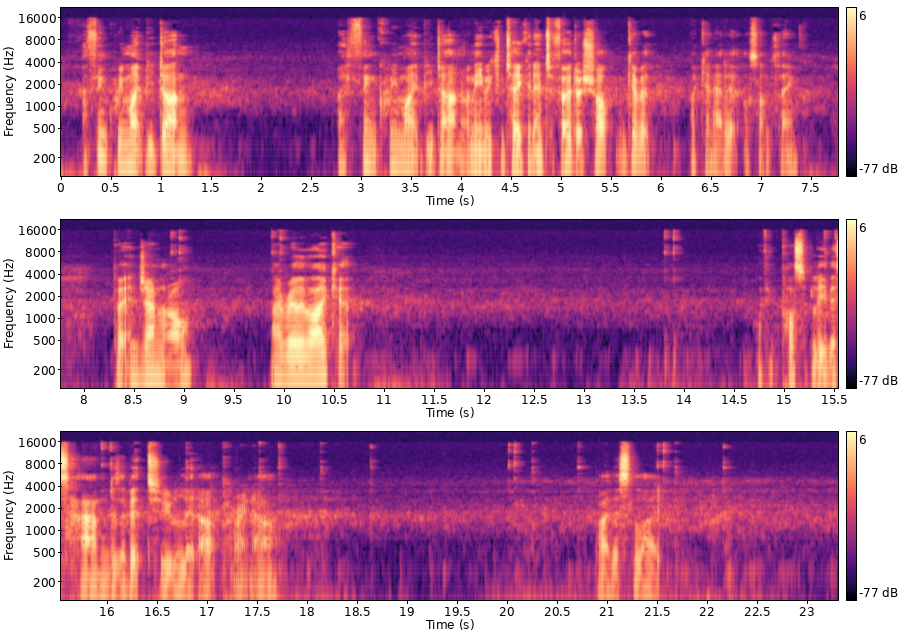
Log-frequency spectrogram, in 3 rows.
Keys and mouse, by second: 5.7-8.9 middle drag, 11.2-13.5 drag, 13.5-20.9 middle drag, 20.9 g.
